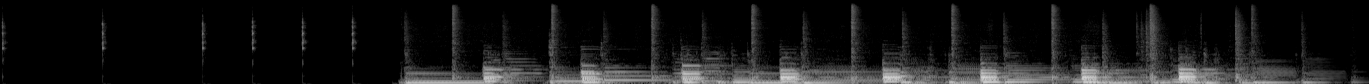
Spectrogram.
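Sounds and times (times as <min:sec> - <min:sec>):
jazz chord progression: 0:04.0 - 0:13.3.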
